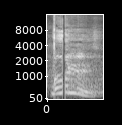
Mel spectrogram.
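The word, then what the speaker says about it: قُلْ: কুল বলেছে, তার মানে কুল চাপ দিয়ে বলতে হবে, এটা বুঝতে হবে।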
